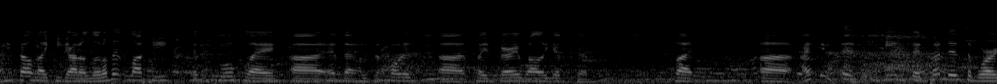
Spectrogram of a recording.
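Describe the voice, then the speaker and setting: Noticeable background noise and audible room echo surround a man speaking at a moderate pace and fairly high pitch with lively intonation. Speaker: esports commentator. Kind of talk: live commentary. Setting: gaming expo. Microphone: quiet microphone.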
